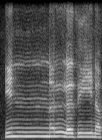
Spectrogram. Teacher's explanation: الذین میں دال کو نرمی سے پڑھتے ہوئے یا مدہ ادا کریں گے · ان میں غنہ واجبہ ہے، 2 کاؤنٹ کریں گے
